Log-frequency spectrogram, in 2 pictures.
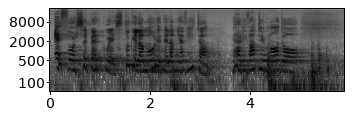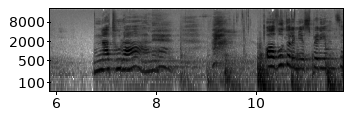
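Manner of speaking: obsessive lovesick woman. Acted. Obsessive lover's monologue.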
